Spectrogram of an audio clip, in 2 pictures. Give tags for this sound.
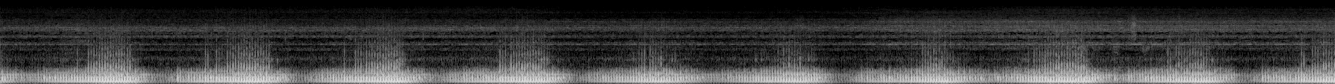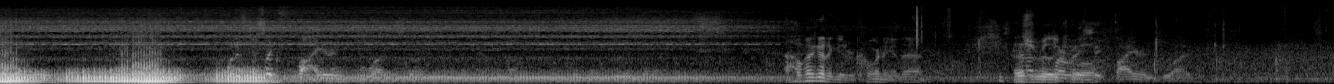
creepy; drone; field-recording; space

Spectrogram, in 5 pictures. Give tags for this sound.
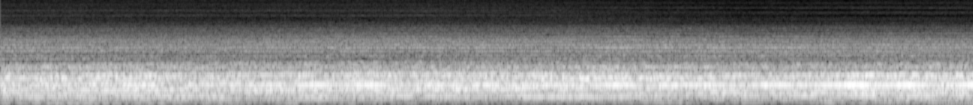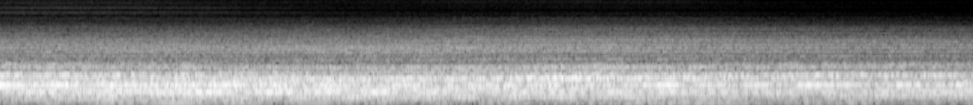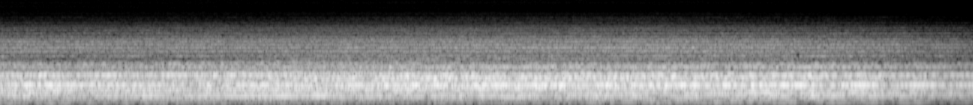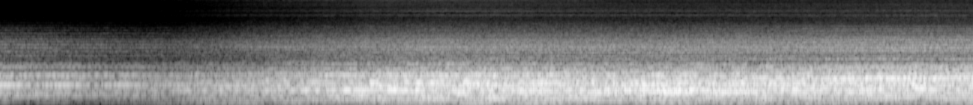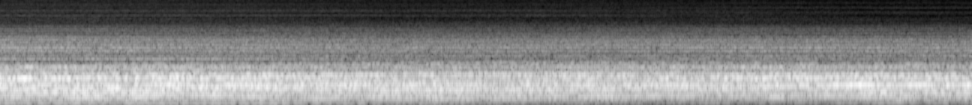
ambient-software; choir; granular

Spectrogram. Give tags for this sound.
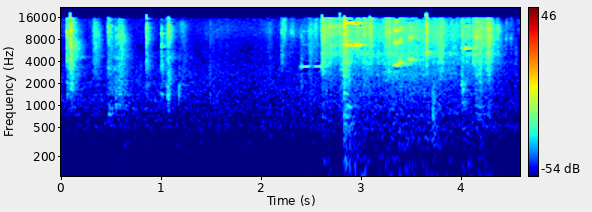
door; elevator; library; field-recording; open

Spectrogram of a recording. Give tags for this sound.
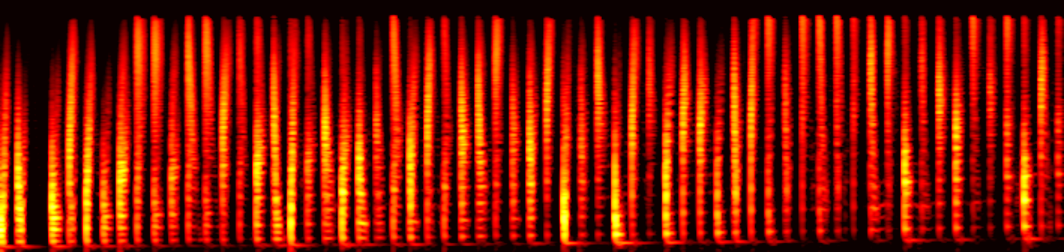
electronic; sequence; synth

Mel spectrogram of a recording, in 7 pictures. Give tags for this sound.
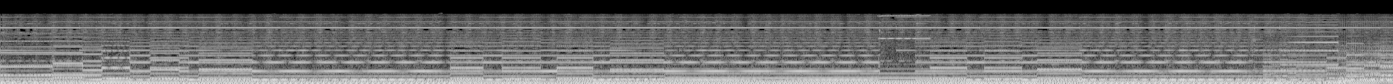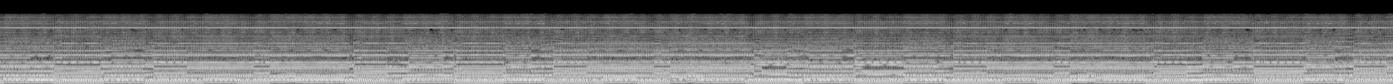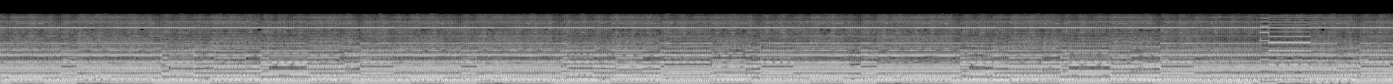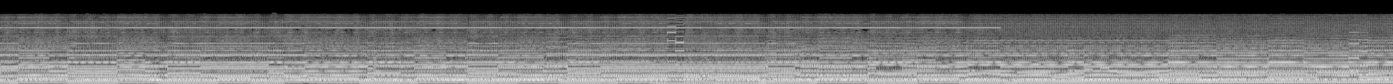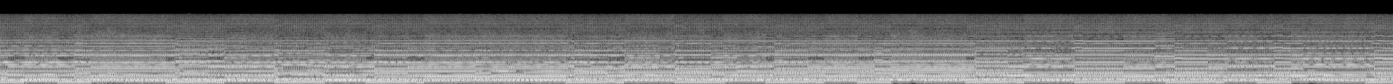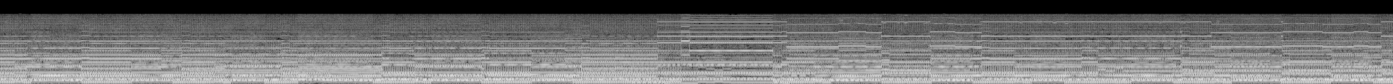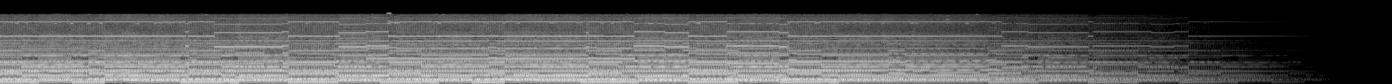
circuit; yamaha-psr-12; bent; circuitbent

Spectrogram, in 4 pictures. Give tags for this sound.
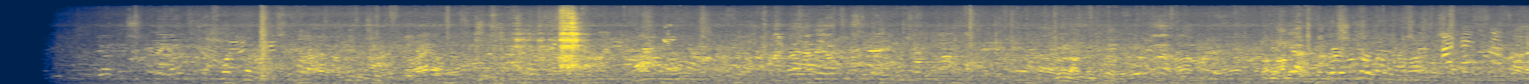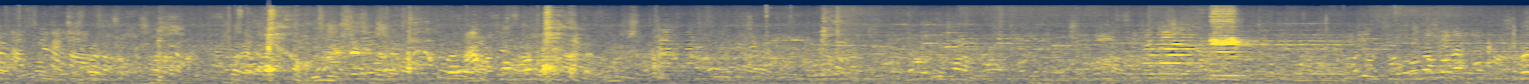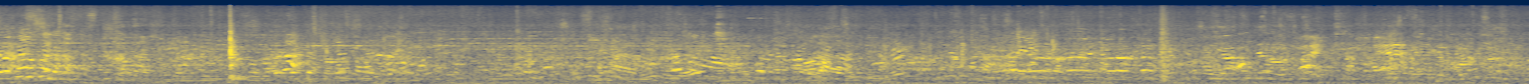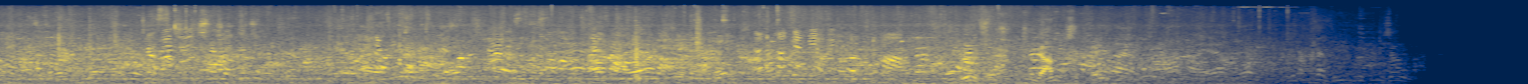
cars; china; chinese; field-recording; horns; music; night; pedestrian; qinghai; restaurant; sell; sellers; street; street-food; voices; xining

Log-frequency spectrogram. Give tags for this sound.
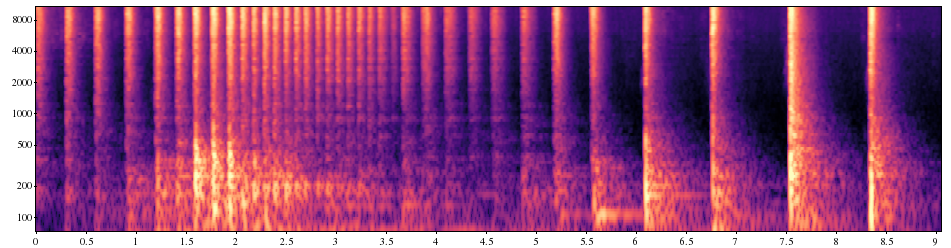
scrapes; hits; taps; brush; random; objects; thumps; variable

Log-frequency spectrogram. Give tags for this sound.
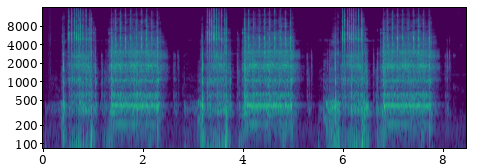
Dialing; PTT; T65; telephone

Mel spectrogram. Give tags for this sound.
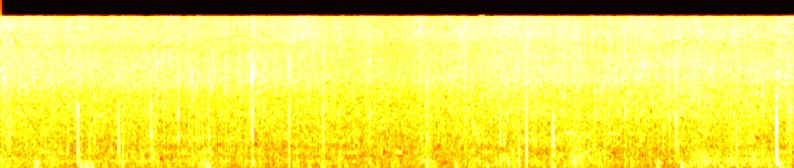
chef; pan

